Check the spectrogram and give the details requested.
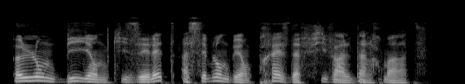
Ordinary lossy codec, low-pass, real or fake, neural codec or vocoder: Opus, 32 kbps; 7.2 kHz; real; none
